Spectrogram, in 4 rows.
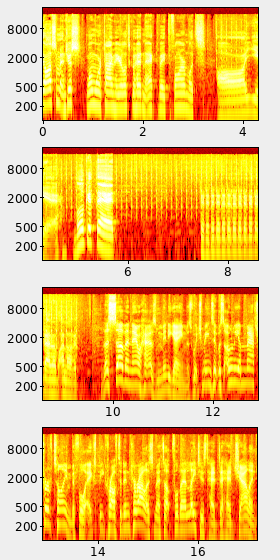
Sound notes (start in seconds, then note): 3.4 dispensers clicking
